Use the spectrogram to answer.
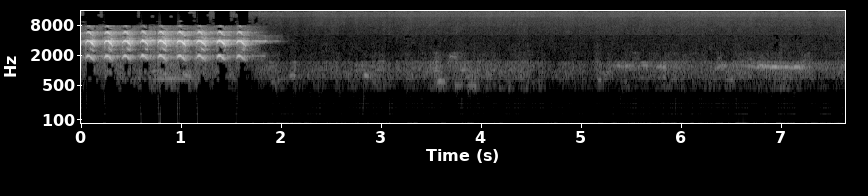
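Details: Wittlicher Tal, 2018: a common kestrel gives a quick burst of about nine sharp, high repeated notes, followed by near silence with faint low background rustling.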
